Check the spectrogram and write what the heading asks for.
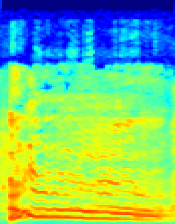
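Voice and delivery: high-pitched startled Oh!; a squeak of fake shock; mock flustered oh. Presenter faking shock at an awkward couple, a high squeal.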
